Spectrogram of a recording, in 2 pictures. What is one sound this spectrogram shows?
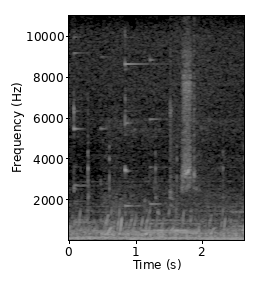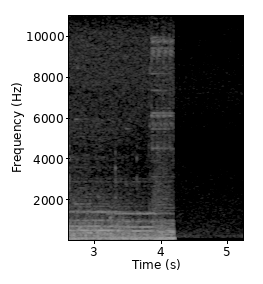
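A swirling portal hums and whooshes.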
